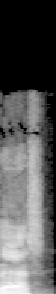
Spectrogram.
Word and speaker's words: Bass: She said, it says right here, oh, and the correct pronunciation of Bass is with a short A sound, right? Ah. – Where's that? – As in the type of fish.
